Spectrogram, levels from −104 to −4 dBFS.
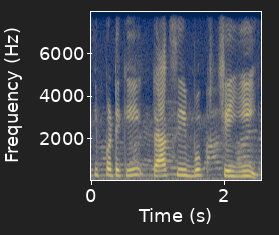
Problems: constant background noise, continuous background conversations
